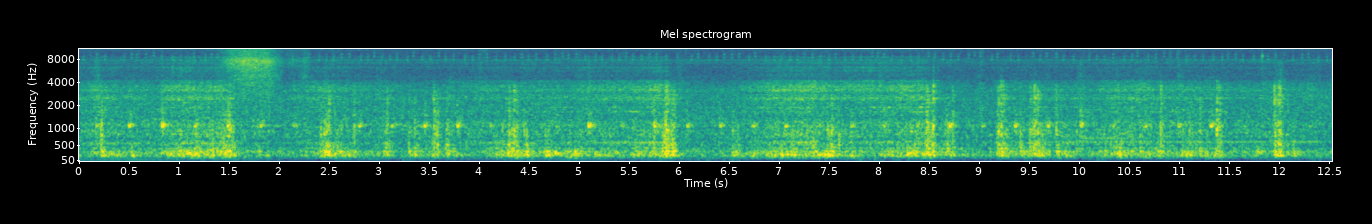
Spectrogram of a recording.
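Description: Passenger train coach running along the line, heard from its open window: a steady rumble of wheels on the rails with frequent irregular clicks and knocks.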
